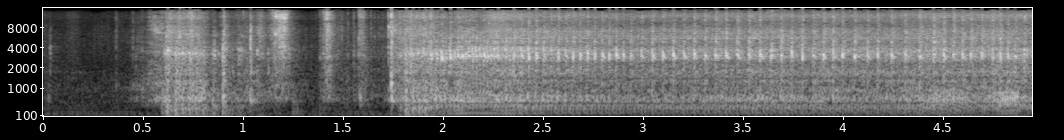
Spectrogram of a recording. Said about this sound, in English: Oh, and here comes the chainsaw.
